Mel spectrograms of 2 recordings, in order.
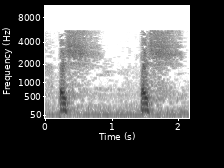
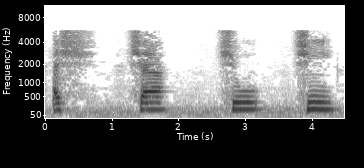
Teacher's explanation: نعم، التفشي في لغة العرب الانتشار، وعند علماء التجويد إذا قالوا التفشي فإنما يعنون انتشار الريح في الفم عند النطق بحرف التفشي · Term: صفة التفشي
